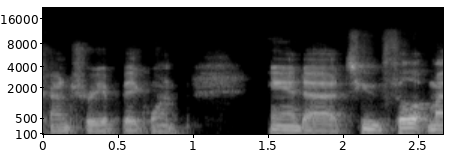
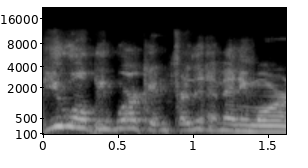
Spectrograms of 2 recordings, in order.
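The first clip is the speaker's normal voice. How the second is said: high, mocking imitation of the man; a hammed-up snooty customer; 11 semitones higher than usual. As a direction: lift the voice and sneer out his threat.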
